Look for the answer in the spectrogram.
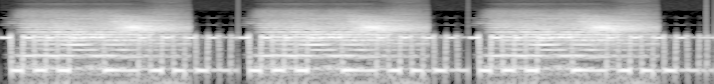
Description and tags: Sci-Fi Alarm
Futuristic alarm sound, produced using distorted vocals and a synth loop
alarm, alert, future, ship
